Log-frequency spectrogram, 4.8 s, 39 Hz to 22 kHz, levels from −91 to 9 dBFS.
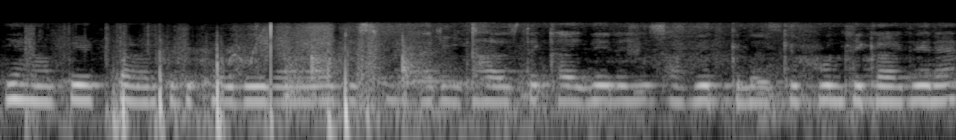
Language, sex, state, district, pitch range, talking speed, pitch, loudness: Hindi, female, Bihar, Araria, 225-235 Hz, 310 wpm, 230 Hz, -26 LUFS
